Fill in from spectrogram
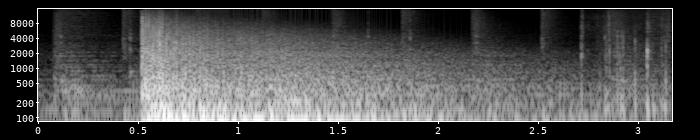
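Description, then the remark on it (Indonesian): A loud firecracker blast from a rooftop erupts suddenly and rumbles away slowly, with several sharp smaller pops crackling scattered through the fading echo. “Eh, jancok sopo ini masang-masang petasan.”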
